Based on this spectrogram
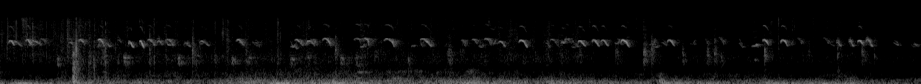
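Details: Growing broiler chicks at 10 days old chirping constantly, many birds overlapping in quick, high, slightly downslurred peeps, with occasional thumps and a low rumbling background.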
